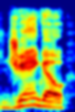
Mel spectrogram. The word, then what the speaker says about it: Django: to talk about it's Django Unchained the D is silent I'll see you guys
